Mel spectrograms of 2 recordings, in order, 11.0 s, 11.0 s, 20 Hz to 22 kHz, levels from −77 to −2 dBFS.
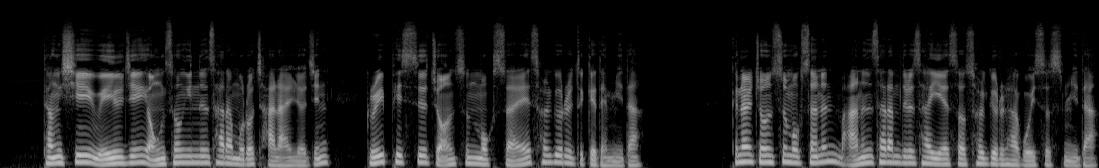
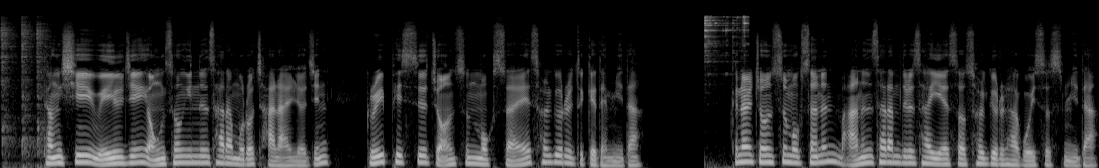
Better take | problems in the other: first | keyboard typing; faint; at the start; peak 10 dB below the speech // jangling keys; noticeable; at 7 s; peak 5 dB below the speech

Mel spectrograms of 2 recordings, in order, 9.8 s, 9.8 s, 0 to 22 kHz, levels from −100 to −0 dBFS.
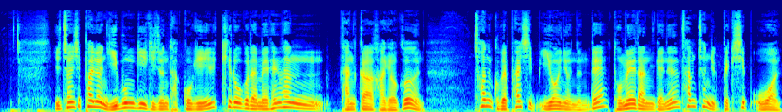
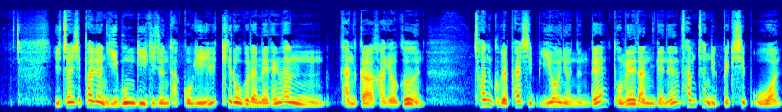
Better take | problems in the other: first | thin; somewhat; fading below 300 Hz

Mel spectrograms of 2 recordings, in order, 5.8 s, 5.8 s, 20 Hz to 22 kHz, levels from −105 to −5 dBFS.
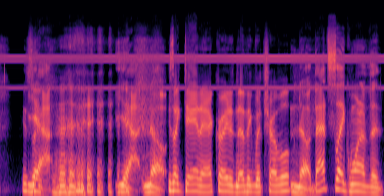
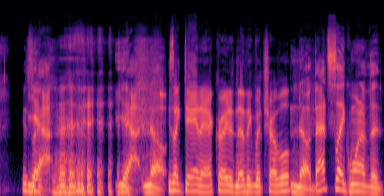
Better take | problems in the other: second | high-pitched whine; noticeable; throughout; 6.5 kHz, 20 dB below the speech

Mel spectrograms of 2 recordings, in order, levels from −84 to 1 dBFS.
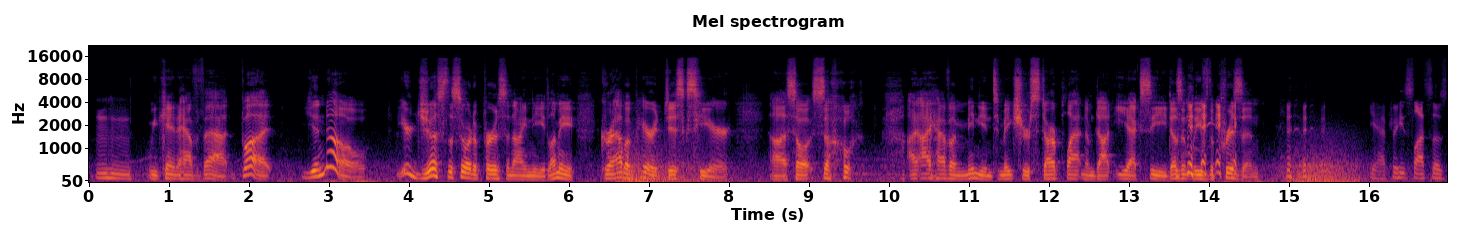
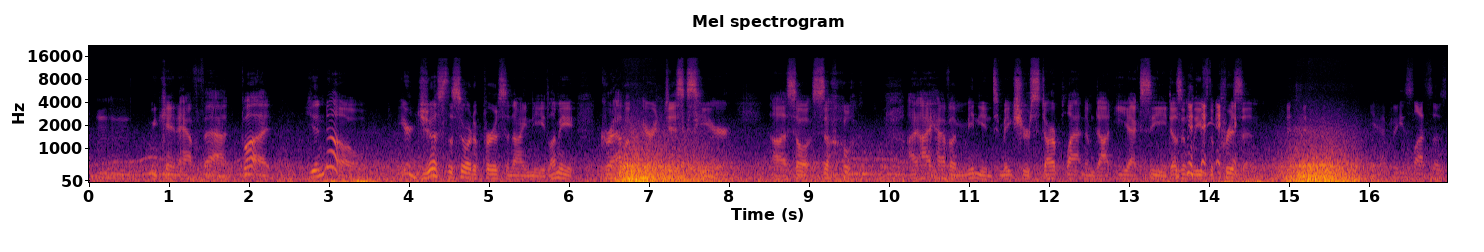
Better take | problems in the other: first | wind noise on the microphone; heavy; 1 dB below the speech; occasional gusts in the first

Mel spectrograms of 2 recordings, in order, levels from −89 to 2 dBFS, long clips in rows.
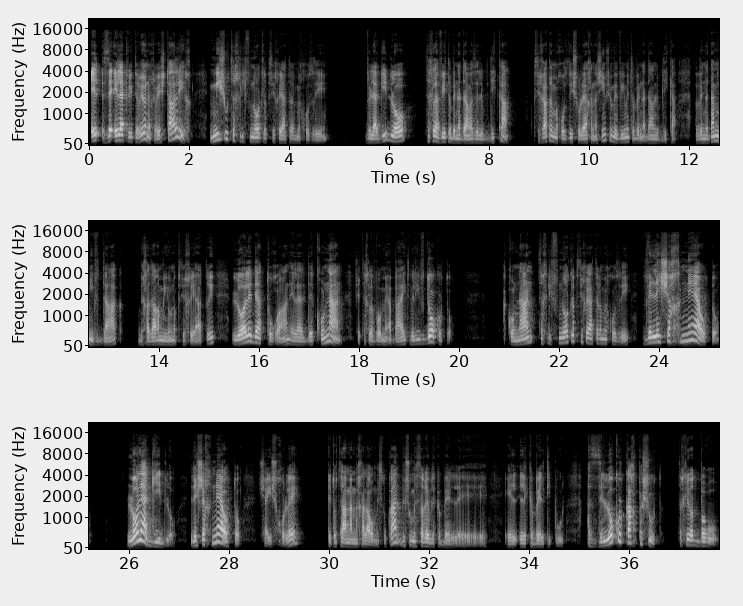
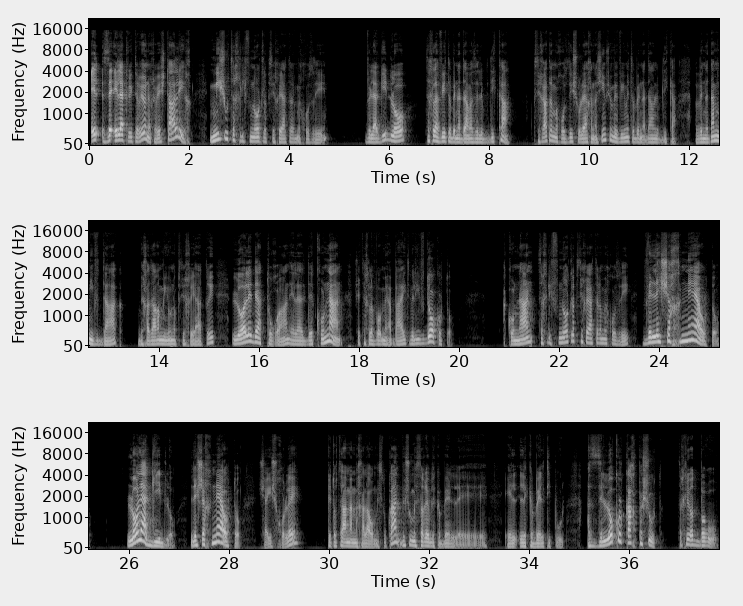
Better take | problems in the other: second | thin; somewhat; fading below 300 Hz

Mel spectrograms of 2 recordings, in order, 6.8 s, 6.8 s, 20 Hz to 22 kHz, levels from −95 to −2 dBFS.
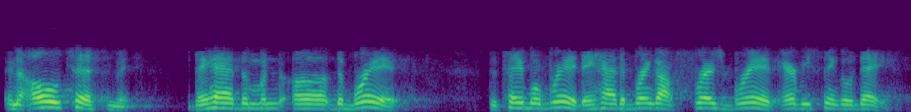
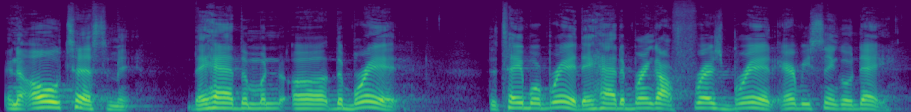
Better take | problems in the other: second | phone-call audio; poor line

